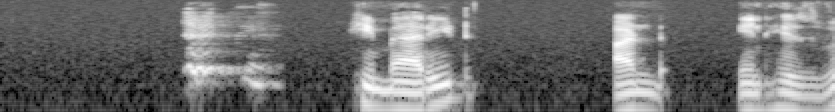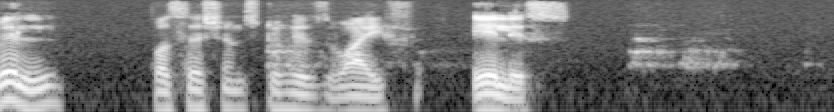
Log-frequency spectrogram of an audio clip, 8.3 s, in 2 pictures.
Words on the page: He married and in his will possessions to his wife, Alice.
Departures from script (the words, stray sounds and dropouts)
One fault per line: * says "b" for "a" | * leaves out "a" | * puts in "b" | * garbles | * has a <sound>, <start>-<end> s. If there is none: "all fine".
* has a laugh, 0.9-1.4 s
